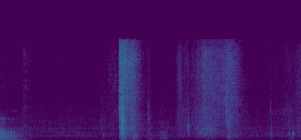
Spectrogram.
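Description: Thin photo-etched metal sheets being handled: one sharp snap about a second in, then a few brief scraping rustles.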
